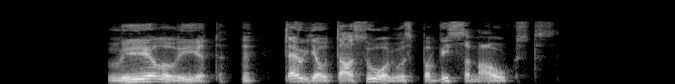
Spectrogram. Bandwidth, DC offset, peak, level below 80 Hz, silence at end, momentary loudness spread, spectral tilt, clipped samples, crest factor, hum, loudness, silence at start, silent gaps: 8 kHz; under 0.1%; 0 dBFS; -50 dBFS; 1.35 s; 17 LU; -5.5 dB/octave; under 0.1%; 16 dB; none; -13 LUFS; 1.1 s; 2.73-2.84 s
